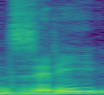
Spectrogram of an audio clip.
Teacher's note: le z consonne constrictive sonore influence l'occlusive sourde de et la transforme en occlusive sonore de. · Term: voisement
